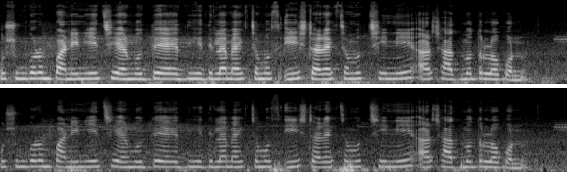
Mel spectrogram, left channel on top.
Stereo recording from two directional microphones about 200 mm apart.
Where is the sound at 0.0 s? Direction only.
10° left (ahead or behind).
